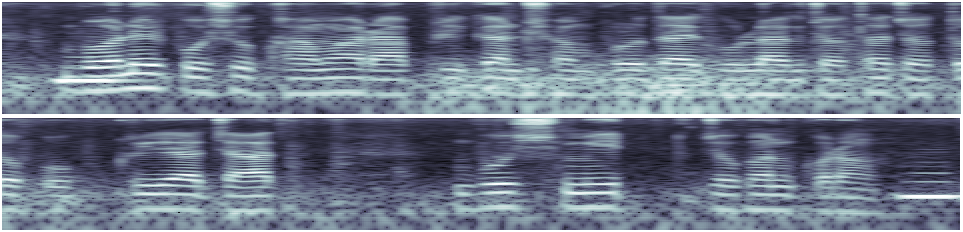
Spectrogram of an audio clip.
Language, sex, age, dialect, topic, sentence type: Bengali, male, 18-24, Rajbangshi, agriculture, statement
